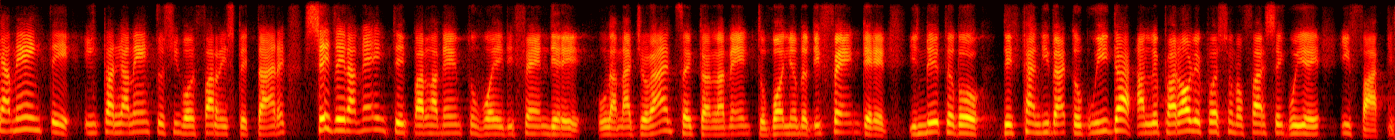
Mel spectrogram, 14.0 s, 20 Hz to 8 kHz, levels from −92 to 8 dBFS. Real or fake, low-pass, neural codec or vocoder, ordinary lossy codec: fake; 7.2 kHz; codec, 16 kHz, 0.5 kbps, FunCodec, trained on Chinese and English, 25 frames a second; Opus, 32 kbps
